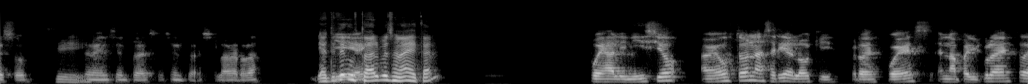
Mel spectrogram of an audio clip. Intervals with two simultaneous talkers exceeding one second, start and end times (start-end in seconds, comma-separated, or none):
none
